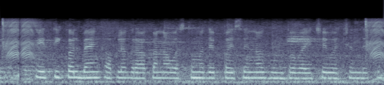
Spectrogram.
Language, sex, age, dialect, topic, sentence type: Marathi, female, 25-30, Varhadi, banking, statement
